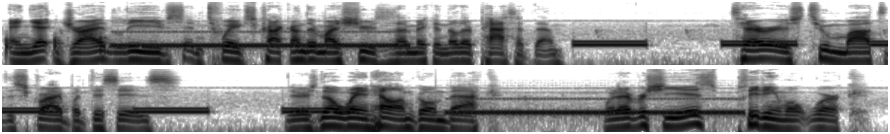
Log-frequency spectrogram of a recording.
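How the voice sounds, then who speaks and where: Over game music and heavy background noise, a man hosts a gaming video, reading a visual novel aloud with theatrical suspense and adding his own player commentary. His voice is medium-pitched with fairly even intonation, and he speaks at a normal speed.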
